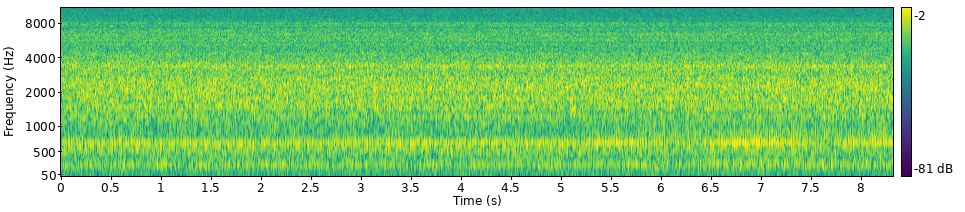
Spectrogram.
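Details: Ninja Foodi 8-in-1 running cold in this recording (owner says the unbearable noise comes after warming up): unbroken even fan rush with a faint steady hum, no knocking; loud running noise, cause not identified.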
